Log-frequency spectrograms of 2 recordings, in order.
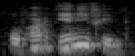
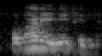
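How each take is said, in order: First: Over any field, drawn out slowly word by word; slow, weighty teacher repeat; slow emphasis. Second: Said in the usual way. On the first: Shown as a demonstration. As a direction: stretch out over any field to drive it home.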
